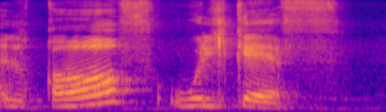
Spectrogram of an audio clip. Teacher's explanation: بعد كده بطلع من وسط اللسان، بطلع الشين، الشاء، والجاء. المجموعة اللي بعدها بطلع عندي أقصى اللسان، بطلع القاف والكاف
